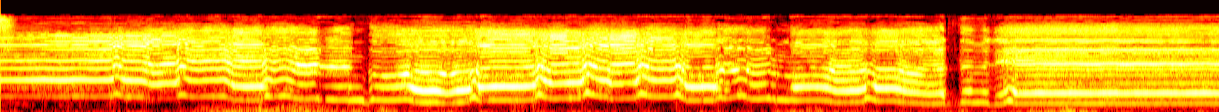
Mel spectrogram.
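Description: Unaccompanied Tibetan Luhuo folk song in question-and-answer style, sung by one high solo voice. Its phrases fall in wavering ornaments with short breaks, then settle about five seconds in on a long held note.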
